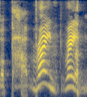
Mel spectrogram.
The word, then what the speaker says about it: Pape: Yeah, Pape, P-A-P-E. Okay. That's how you say it, but in French, that's how you say Pope, a Pape.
